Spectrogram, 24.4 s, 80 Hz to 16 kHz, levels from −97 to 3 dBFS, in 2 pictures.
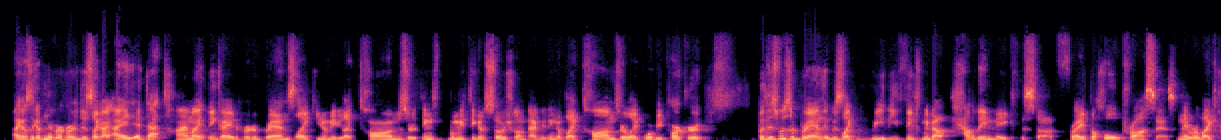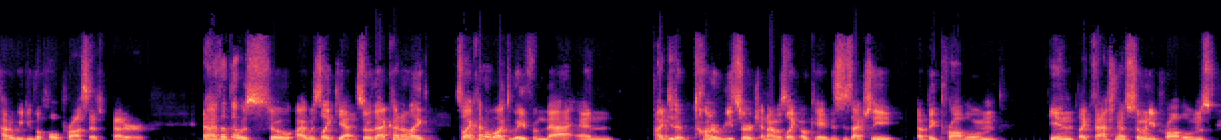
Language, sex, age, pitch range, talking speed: English, male, 20-39, 105-140 Hz, 305 wpm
